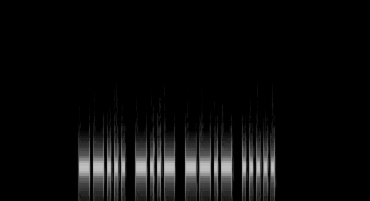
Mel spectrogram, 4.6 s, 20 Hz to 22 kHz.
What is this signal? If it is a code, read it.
Morse code, heard as a keyed tone, about 27 wpm, 700 Hz. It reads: 7XQ5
